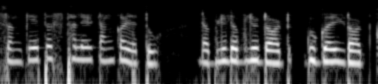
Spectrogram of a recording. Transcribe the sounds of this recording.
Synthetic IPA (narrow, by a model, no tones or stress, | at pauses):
səŋket̪əst̪ʰəleʈaŋkajet̪o | ɖəbljuɖəbljuɖɔʈɡuɡəlɖɔʈk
